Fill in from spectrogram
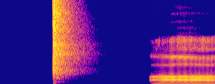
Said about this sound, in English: You want to give it a clappity clap? I do want to clap it up.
